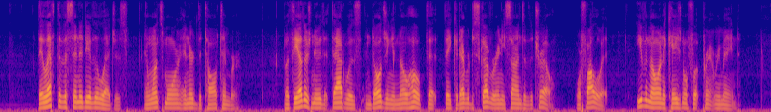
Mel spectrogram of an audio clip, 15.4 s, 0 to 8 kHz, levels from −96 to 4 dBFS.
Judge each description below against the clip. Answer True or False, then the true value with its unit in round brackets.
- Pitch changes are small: False (3.2 semitones)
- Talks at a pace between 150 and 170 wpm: True (165 wpm)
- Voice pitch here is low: True (120 Hz)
